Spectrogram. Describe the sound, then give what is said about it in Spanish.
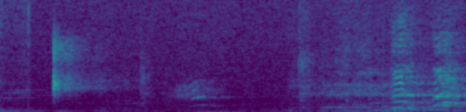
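A single crisp finger snap cracks out early on, short and bright, made by a hypnotist's fingers to put a man to sleep, followed by a low murmur of background noise and faint voice-like sounds. “Pero cuando él queda dormido con el chasquido de mis dedos,”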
